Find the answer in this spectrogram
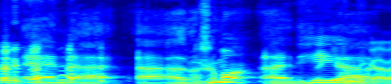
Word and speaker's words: Rashomon: Rashomon with Akira Kurosawa. I'm sorry, it's pronounced Akira Kurosawa and Rashomon.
